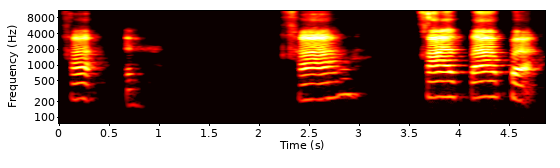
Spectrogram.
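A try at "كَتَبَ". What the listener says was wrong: Bukan ha, tapi kakak. Baju kakak. Baju kakak.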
